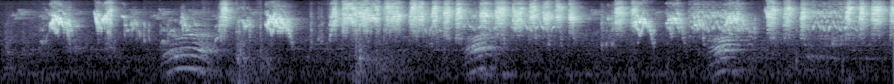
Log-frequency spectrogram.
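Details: Aviary budgerigars singing while playing: scratchy warbling chatter mixed with clear whistled chirps and rising-falling notes, nearly continuous with brief gaps.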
